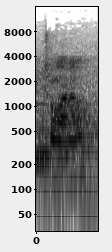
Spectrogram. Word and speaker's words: Toronto: Toronto! What? When? Soon. Oh my gosh, my boy squad! Did I pronounce it right? Toronto?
